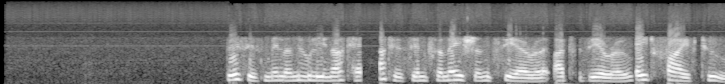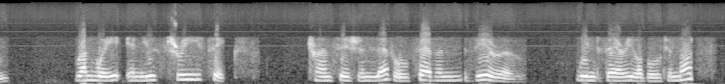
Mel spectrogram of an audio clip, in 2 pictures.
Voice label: ATIS Milano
